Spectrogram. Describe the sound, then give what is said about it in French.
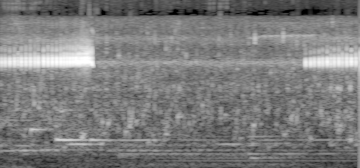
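High, rapid pulsed trill of an Atelopus franciscus toad, a smooth-skinned brown toad. One loud burst swells over the first second, then a quieter second burst starts near the end over a soft background. “Aujourd'hui, le crapaud Atelopus franciscus.”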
